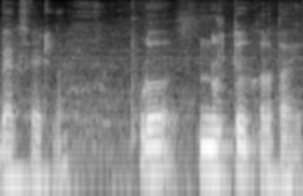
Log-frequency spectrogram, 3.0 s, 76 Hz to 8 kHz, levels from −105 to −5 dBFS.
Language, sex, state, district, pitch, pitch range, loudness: Marathi, male, Maharashtra, Mumbai Suburban, 115 Hz, 105-120 Hz, -16 LUFS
